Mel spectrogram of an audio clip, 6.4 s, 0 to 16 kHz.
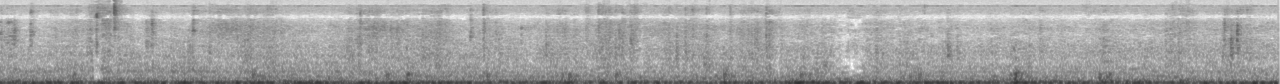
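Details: Land Rover Freelander 2 driving: steady low road rumble with occasional dull thuds over bumps and asphalt joints; silent blocks, bearings, stabilizer link checked fine; rear shock absorber knock.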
